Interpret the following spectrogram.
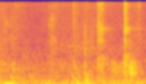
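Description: A person's footsteps as she walks a few paces and takes her place: a handful of light, sharp taps and clicks at uneven intervals, with a low bump at the start.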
